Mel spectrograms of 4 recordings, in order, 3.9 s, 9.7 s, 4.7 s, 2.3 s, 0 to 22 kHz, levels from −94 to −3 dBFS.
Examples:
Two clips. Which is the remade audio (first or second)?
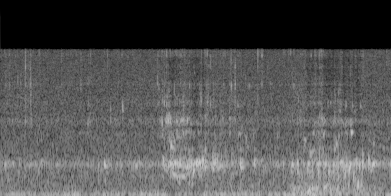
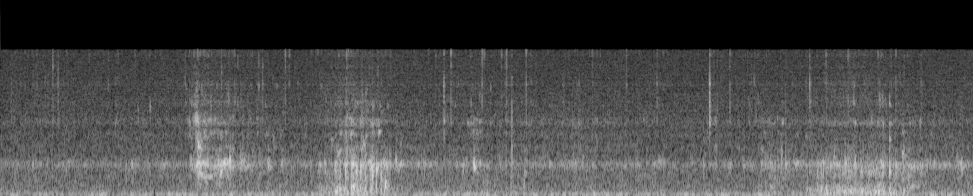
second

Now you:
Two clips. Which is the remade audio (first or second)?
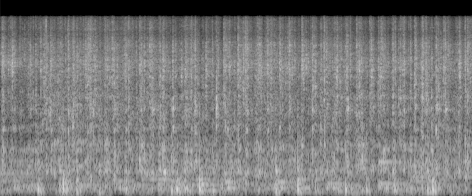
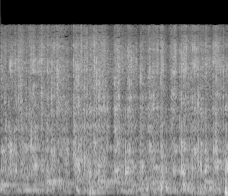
second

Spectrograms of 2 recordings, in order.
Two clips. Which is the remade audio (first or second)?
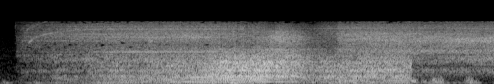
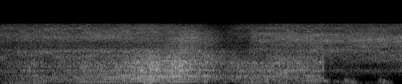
second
